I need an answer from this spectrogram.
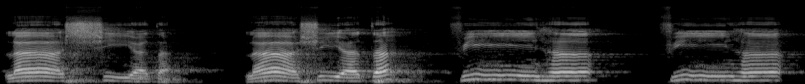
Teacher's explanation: shin namanya tafashi, menyebarnya udara dengan kuat di dalam mulut kita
